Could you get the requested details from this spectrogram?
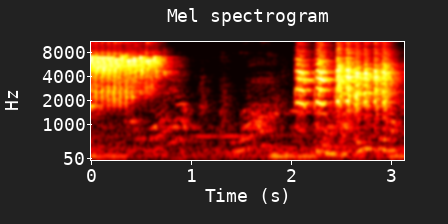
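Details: White-rumped shama singing vigorously: a loud, dense, buzzy burst of rapid harmonic notes, a quiet gap of about a second, then another fast rattling, chattering phrase.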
